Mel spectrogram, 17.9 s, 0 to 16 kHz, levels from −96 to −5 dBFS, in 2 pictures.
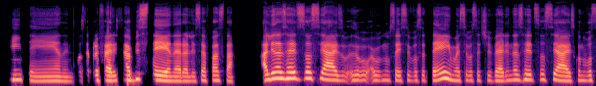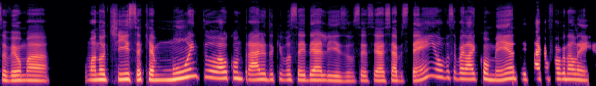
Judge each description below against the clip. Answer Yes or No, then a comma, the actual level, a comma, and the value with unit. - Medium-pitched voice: Yes, medium, 180 Hz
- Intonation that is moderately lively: Yes, average, 3.7 semitones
